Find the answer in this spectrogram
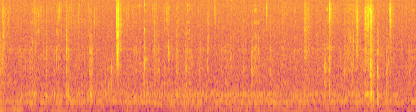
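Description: Close-up chewing and biting of crispy fried chicken: wet chewing with scattered crisp crunches, the loudest about two seconds in and twice near the end. A faint steady low hum runs underneath.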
